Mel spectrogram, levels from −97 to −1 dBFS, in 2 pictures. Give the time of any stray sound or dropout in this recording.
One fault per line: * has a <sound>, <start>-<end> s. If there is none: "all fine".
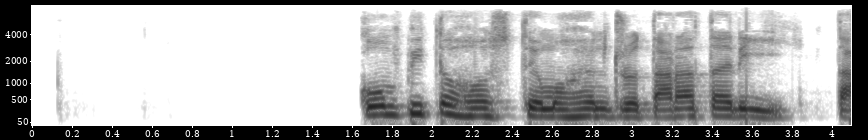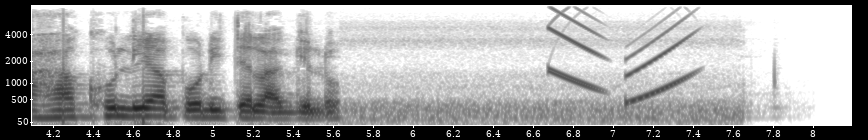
* has a chirp, 6.7-7.5 s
